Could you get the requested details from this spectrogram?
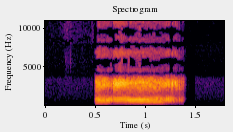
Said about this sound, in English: Oh, anger farts.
